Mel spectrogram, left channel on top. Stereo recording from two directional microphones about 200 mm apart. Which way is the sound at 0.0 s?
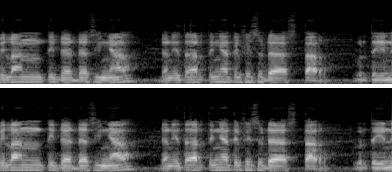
20° right (ahead or behind).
